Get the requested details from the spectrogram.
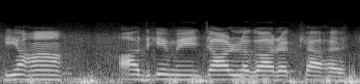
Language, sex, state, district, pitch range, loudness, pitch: Hindi, female, Haryana, Jhajjar, 210-225 Hz, -13 LUFS, 220 Hz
